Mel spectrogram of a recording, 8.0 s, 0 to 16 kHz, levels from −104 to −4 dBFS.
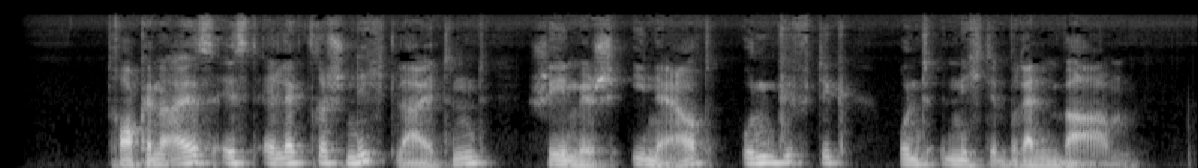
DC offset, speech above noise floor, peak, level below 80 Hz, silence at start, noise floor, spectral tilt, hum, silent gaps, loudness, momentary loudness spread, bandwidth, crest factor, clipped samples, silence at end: under 0.1%; 44 dB; -14 dBFS; -46 dBFS; 0.75 s; -74 dBFS; -6 dB/octave; none; none; -32 LUFS; 10 LU; 11.5 kHz; 18 dB; under 0.1%; 0.4 s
